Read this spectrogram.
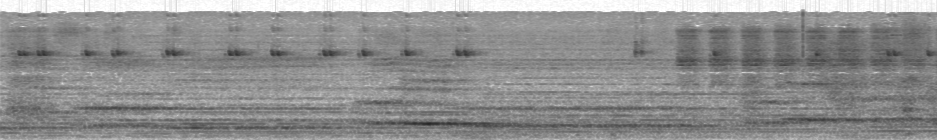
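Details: Close-up crickets chirping in a quick, high-pitched, fairly even series for about four seconds, after which broadband rustling noise largely covers the calls.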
